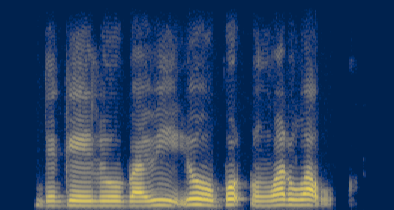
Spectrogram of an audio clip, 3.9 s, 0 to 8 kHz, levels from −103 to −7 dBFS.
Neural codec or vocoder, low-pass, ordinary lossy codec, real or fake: none; 7.2 kHz; Opus, 24 kbps; real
